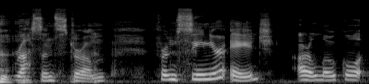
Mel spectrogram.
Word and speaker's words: Russenstrom: How do you pronounce it? many renditions of it, so you can't hurt my feelings. Brus Instrom. Brus Instrom.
